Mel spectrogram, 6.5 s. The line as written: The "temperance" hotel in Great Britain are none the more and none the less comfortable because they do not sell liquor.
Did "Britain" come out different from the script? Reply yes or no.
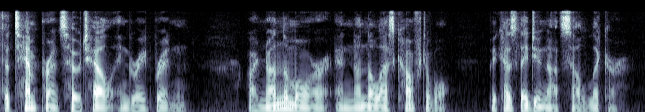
no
